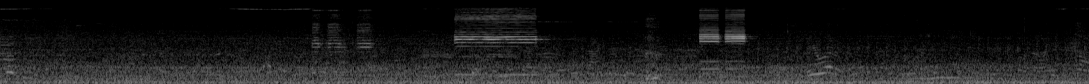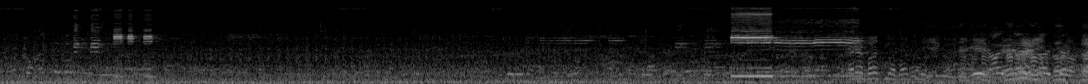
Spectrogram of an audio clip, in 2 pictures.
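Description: Vehicle horns honking in short blasts about six times, the longest and loudest near the end, over steady street traffic noise and background voices.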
